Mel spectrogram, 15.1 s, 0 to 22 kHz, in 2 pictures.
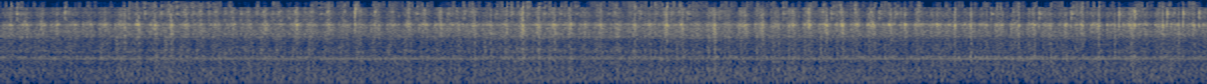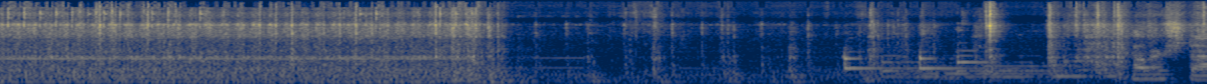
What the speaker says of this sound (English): color stop number 14 is a placement stitch for the brim of his hat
